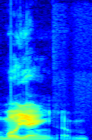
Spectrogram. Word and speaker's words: Mojang: or is that just Mojang no mo yang Mojang oh yeah however you want to pronounce it is the Minecraft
